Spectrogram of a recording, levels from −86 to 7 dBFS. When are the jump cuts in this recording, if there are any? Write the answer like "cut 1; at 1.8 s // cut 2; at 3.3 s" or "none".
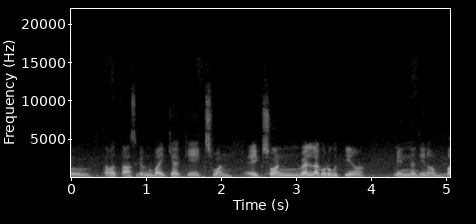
cut 1; at 2.2 s // cut 2; at 4.0 s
